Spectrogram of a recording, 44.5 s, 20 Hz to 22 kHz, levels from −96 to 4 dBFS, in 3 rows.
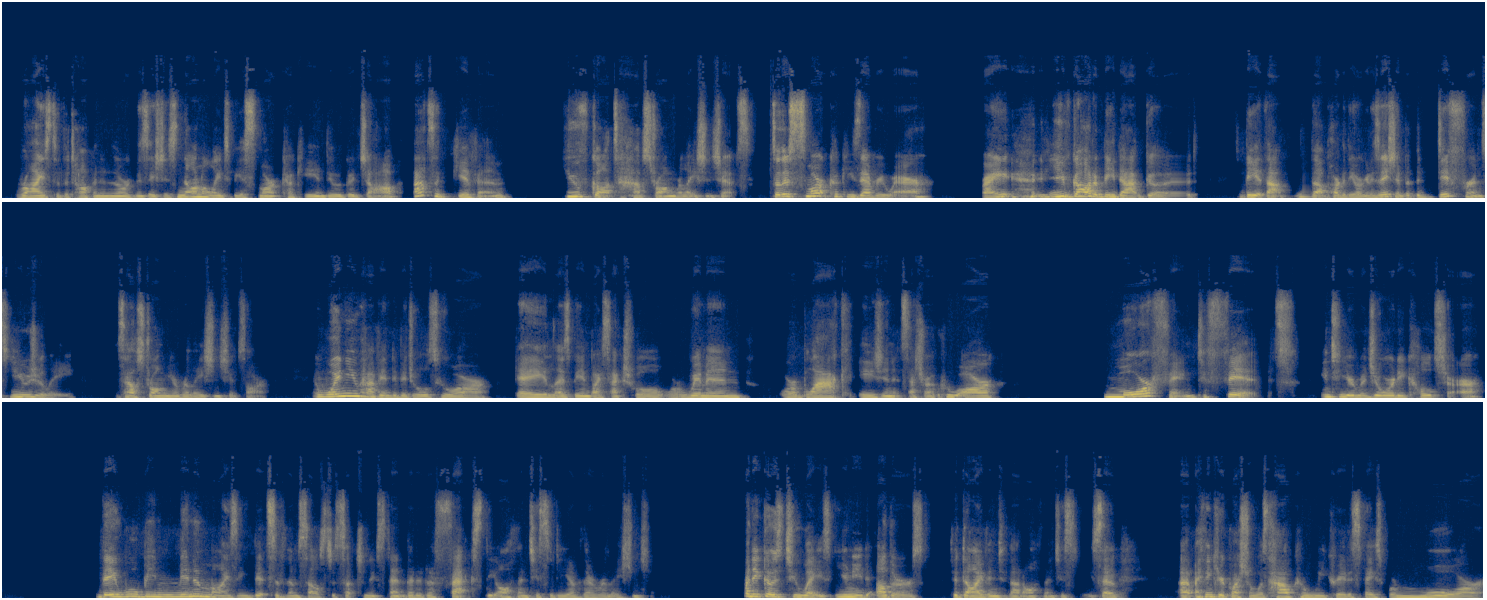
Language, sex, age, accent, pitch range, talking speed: English, female, 30-49, American, 145-185 Hz, 180 wpm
